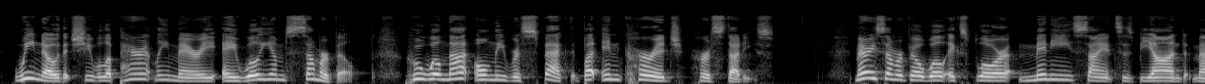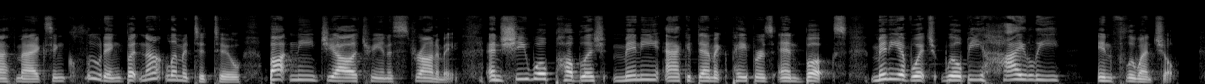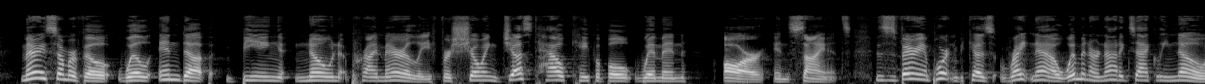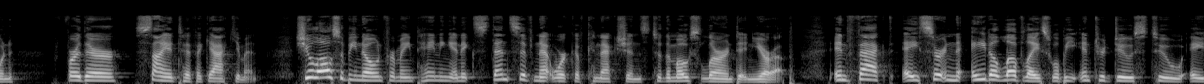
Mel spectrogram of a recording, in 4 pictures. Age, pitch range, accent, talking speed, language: 30-49, 155-210 Hz, American, 140 wpm, English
